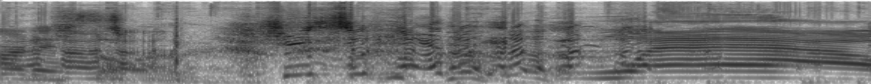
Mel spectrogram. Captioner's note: group laughter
